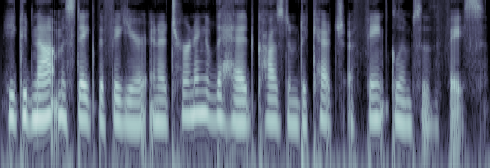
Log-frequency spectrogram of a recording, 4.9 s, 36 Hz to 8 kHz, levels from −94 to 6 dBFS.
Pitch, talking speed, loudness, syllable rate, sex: 170 Hz, 270 wpm, -21 LUFS, 6.1 syllables/s, female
